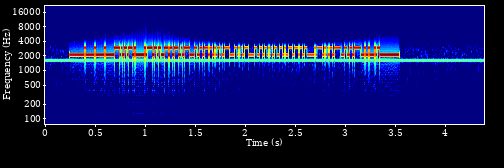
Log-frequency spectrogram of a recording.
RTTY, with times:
1.0-1.2 EL
1.3-1.6 NOI
1.7-2.5 DORMIRIA
2.6-3.4 VESTIT?

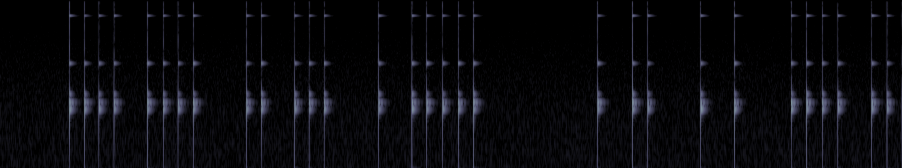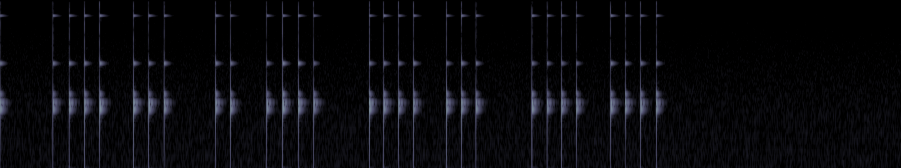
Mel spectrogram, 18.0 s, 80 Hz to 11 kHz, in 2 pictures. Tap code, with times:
0.7-4.8 THE
6.0-15.6 BASSIST

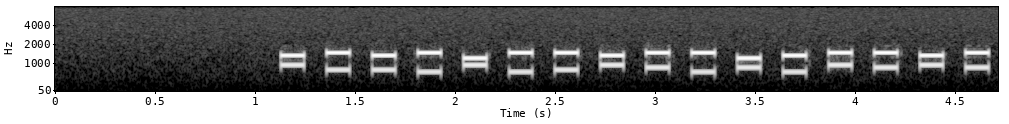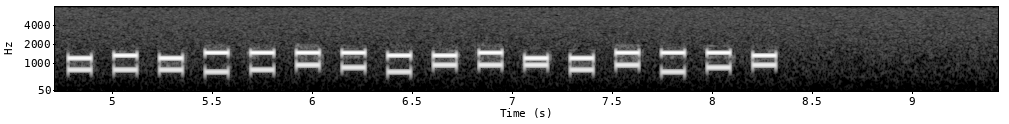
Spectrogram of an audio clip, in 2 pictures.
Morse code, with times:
none

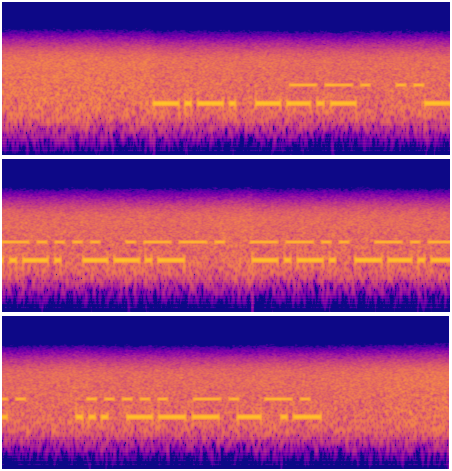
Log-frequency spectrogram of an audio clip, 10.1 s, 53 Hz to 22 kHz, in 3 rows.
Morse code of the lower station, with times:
1.1-2.7 CQ
3.2-4.7 CQ
5.2-6.8 CQ
7.3-9.1 SOTA

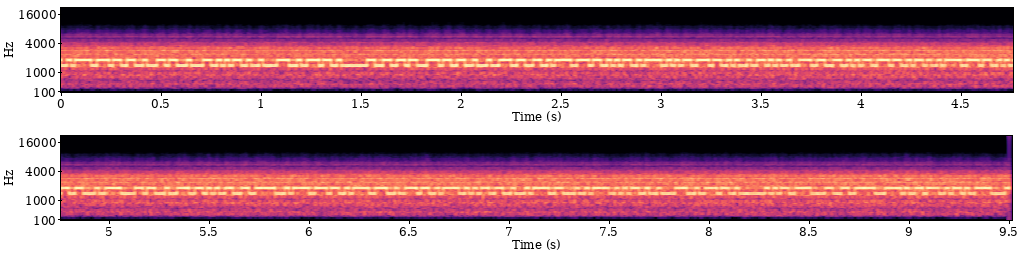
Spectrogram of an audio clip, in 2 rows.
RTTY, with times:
0.0-0.2 …
0.3-1.2 PLUS,
1.4-1.8 IL
2.0-2.6 PAIE
2.7-3.2 SES
3.3-4.1 FRAIS
4.2-4.5 DE
4.7-6.0 SCOLARITE
6.2-6.5 EN
6.6-8.0 ESPECES,
8.1-8.9 SOIT
9.2-9.5 …

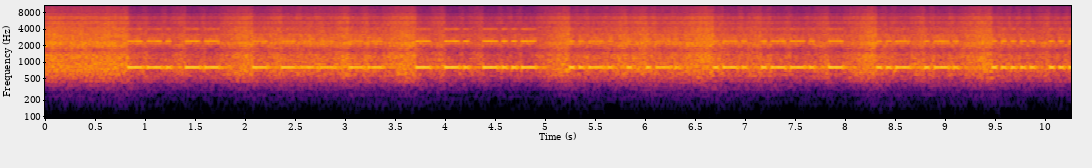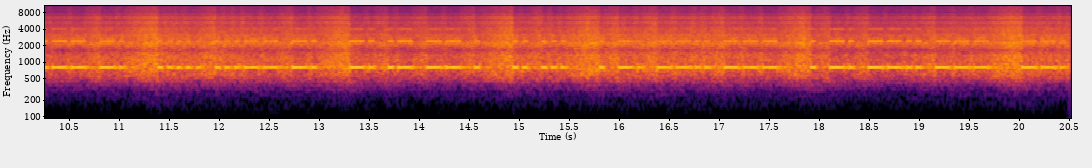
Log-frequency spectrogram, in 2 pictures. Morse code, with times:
0.9-1.8 GM
2.1-3.4 TOM
3.7-4.9 TNX
5.3-6.4 FER
6.7-8.0 RPT
8.3-9.2 UR
9.5-11.1 53N
11.4-13.0 53N
13.3-14.6 NAME
15.0-15.5 IS
15.8-17.6 ENZO
17.9-19.7 ENZO
20.1-20.5 …

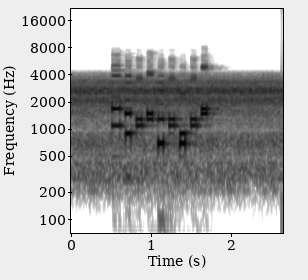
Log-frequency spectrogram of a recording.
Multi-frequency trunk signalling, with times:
0.5-0.6 KP
0.7-1.6 8604616
1.7-1.7 ST

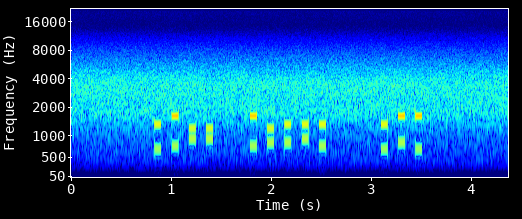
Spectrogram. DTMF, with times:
0.8-1.4 2B**
1.8-2.5 B7805
3.1-3.5 2CA

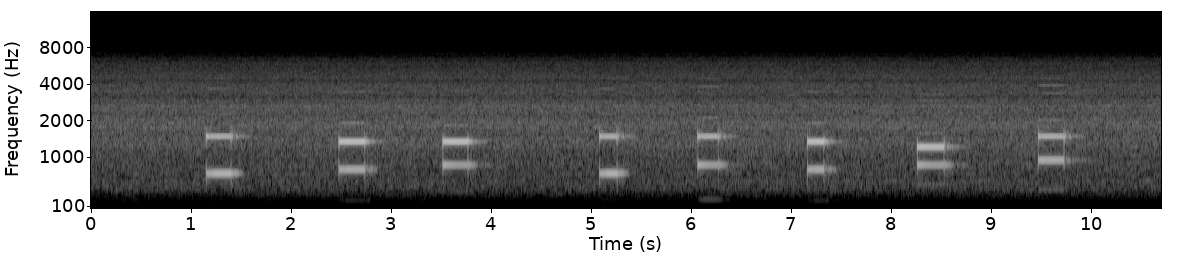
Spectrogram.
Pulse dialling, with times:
none

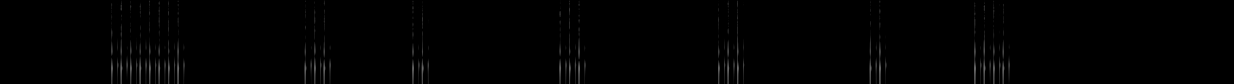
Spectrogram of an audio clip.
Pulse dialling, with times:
1.1-1.9 8
3.1-3.3 3
4.1-4.3 2
5.6-5.9 3
7.2-7.5 3
8.7-8.9 2
9.7-10.1 4

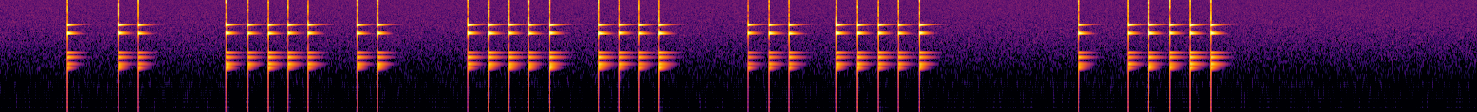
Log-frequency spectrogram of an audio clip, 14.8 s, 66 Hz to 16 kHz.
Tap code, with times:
0.7-9.2 BWYP
10.8-12.2 E

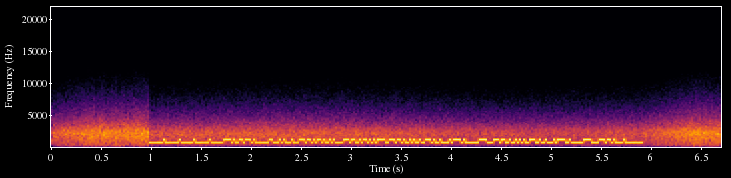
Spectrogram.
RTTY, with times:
2.2-2.5 CQ
2.6-2.9 DX
3.1-3.4 DE
3.5-4.4 JA3O
4.6-5.5 JA3O
5.6-5.8 K

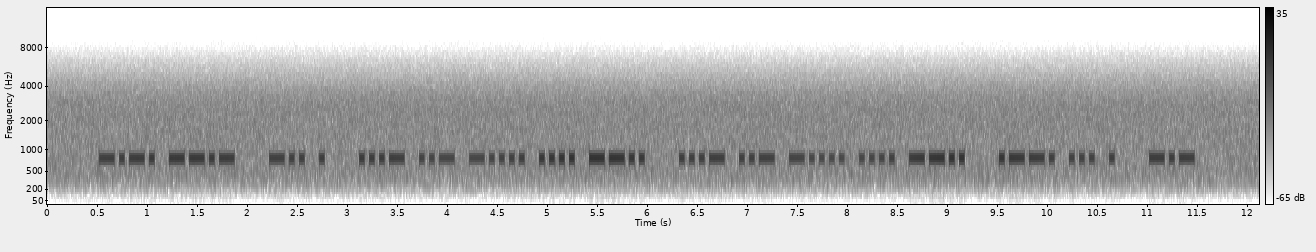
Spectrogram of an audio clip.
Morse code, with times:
0.5-1.9 CQ
2.2-2.8 DE
3.1-6.0 VU6HZ
6.3-9.2 VU6HZ
9.5-10.7 PSE
11.0-11.5 K

